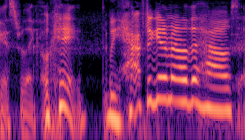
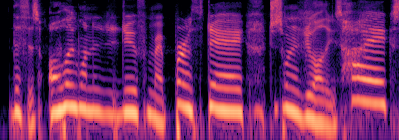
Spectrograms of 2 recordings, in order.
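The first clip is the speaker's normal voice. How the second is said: mock angry, mad tone. Retelling his complaint after the hikes were cut short: imitating him being mad. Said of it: "he was so mad at me".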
